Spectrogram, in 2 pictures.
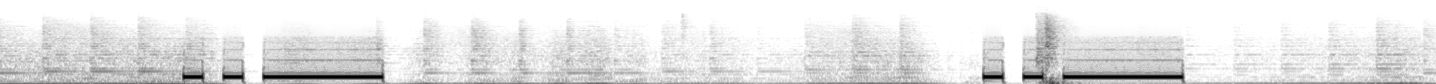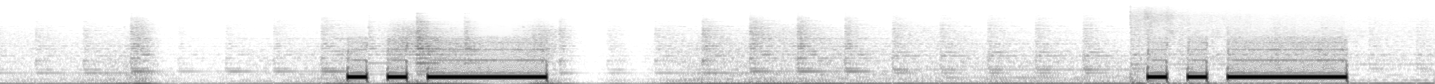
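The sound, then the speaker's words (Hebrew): Telephone dialing and busy-signal tones during a live on-air call: four clipped groups of loud, steady mid-pitched beeps, separated by a low hum. “חיוג בשידור, למי?”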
